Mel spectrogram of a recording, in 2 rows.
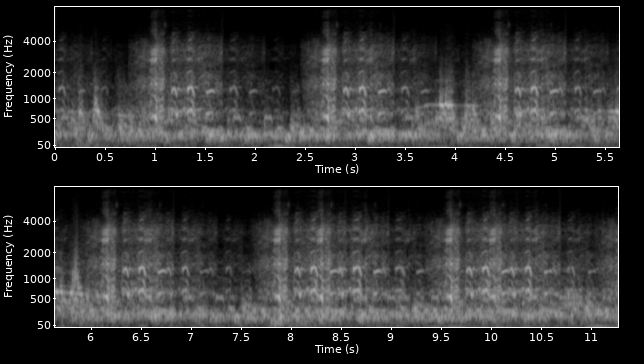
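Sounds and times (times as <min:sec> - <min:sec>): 
audience laughing in a theatre: 0:00.8 - 0:01.9, 0:02.6 - 0:11.2.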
